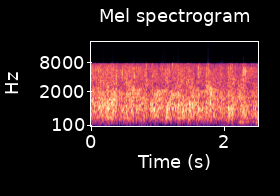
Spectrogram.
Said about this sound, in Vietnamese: Rồi xin chúc mừng tất cả những người làm mẹ một tràng pháo tay thật lớn nữa, thưa anh chị em.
